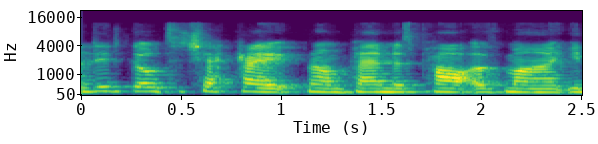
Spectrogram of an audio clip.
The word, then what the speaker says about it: Phnom Penh: Very good pronunciation, not a lot of people. Really? Okay. Phnom Penh, yeah.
